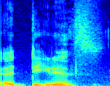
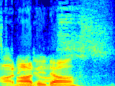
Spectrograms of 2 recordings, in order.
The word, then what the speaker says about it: Adidas: did you just say Adidas yeah kind you know that's not how it's pronounced it's actually pronounced adidos yeah it's a German company so it makes sense that it would be pronounced that way but it seems as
